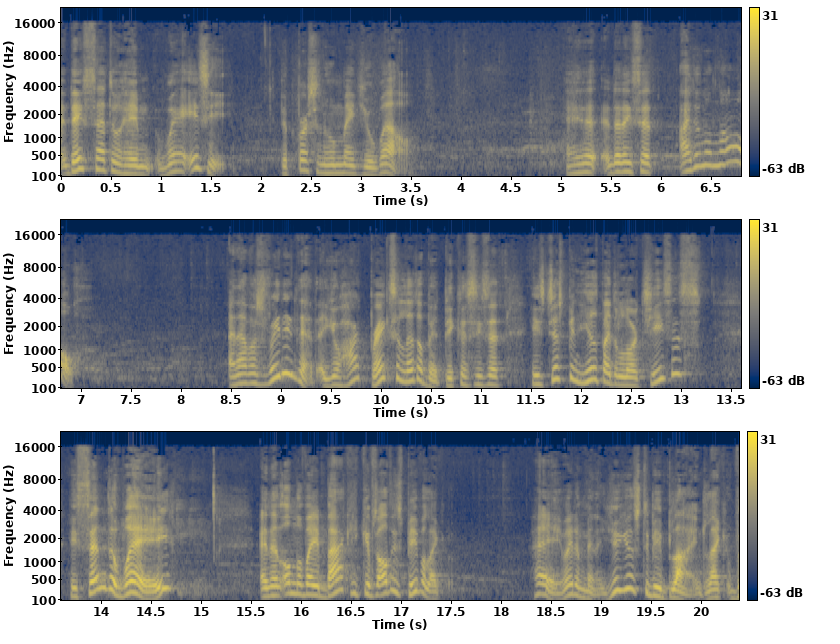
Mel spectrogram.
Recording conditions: large echoing room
